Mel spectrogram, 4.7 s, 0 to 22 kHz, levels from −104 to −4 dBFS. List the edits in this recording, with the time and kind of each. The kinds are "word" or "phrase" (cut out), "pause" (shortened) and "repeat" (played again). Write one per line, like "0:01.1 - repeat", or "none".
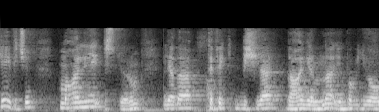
0:01.3 - phrase
0:02.6 - word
